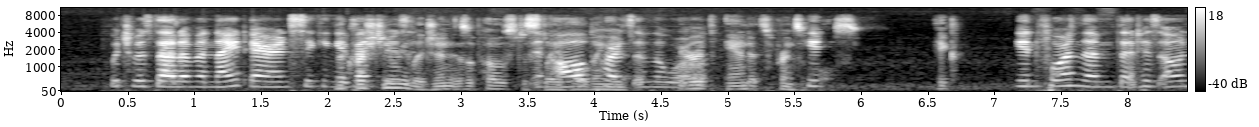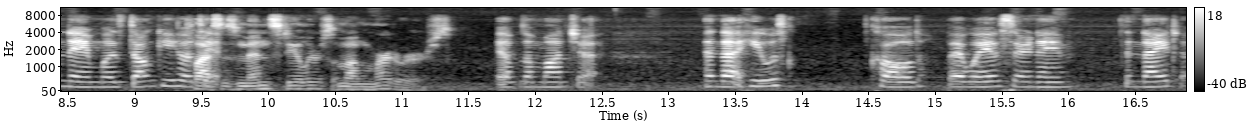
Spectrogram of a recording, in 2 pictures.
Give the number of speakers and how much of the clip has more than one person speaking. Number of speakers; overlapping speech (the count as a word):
two, about 19%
